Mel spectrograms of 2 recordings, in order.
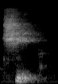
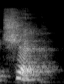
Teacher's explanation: instead of the long e sound I will hear my clients say the short I sound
